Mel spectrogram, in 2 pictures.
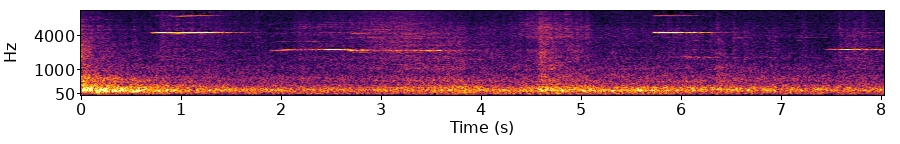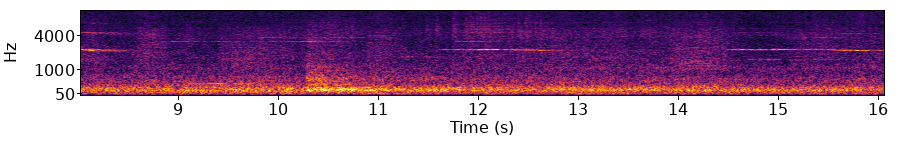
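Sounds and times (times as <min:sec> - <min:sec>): high-pitched wheel squeals: 0:00.7 - 0:03.9, 0:05.7 - 0:06.5, 0:07.4 - 0:09.5, 0:11.6 - 0:13.0, 0:14.4 - 0:16.0.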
